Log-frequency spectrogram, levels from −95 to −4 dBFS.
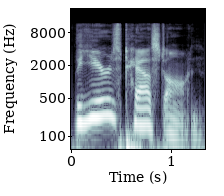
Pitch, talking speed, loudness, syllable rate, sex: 170 Hz, 180 wpm, -14 LUFS, 3.9 syllables/s, male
